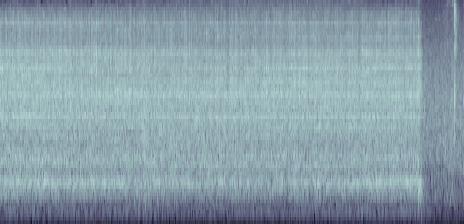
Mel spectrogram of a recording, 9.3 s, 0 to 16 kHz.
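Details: Alliance HD-73-1 antenna rotator after repair, broken controller actuator switch replaced with SPDT bat-handle toggle: steady even motor hum under rain hiss, no grinding or catching, then stops cleanly; rotator turning normally.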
